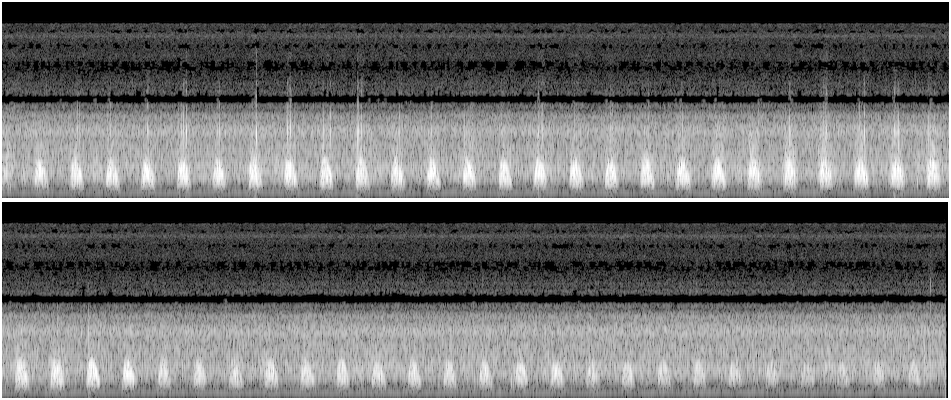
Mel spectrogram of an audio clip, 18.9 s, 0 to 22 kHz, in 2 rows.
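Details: Fetal Doppler at 12 weeks of pregnancy: rapid, regular whooshing pulses at about 167 beats per minute; normal fetal heartbeat.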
